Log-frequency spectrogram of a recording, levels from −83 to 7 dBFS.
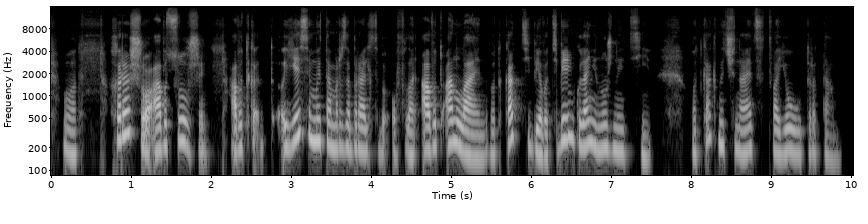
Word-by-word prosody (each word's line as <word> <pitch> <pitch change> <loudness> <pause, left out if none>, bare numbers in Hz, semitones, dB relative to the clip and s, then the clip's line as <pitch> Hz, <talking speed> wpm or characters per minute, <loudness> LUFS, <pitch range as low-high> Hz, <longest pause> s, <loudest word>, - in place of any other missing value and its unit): Вот 165 -3 -4 0.3
хорошо, 295 +5 +5
а 185 +2 +6
вот 215 0 -1
слушай, 195 -7 -1 0.2
а 185 - +3
вот 200 - -3
к - - -20
т - - -5
если 270 +7 +2
мы 245 0 +4
там 215 -4 0
разобрали 195 -2 -1
с - - -15
тобой 170 - -10
оффлайн, 160 0 -5
а 190 0 +6
вот 210 - -4
онлайн, 165 -10 +3
вот 160 0 -9
как 235 +4 +2
тебе, 185 -6 -1
вот 155 0 -4
тебе 245 +9 +1
никуда 220 -6 +2
не 220 -4 0
нужно 190 -2 -2
идти, 165 -3 -11 0.5
вот 165 0 -9
как 265 -1 -6
начинается 190 -4 -4
твоё 175 +1 -2
утро 165 -1 -5
там? 150 -4 -14
190 Hz, 205 wpm, -24 LUFS, 170-220 Hz, 0.5 s, а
